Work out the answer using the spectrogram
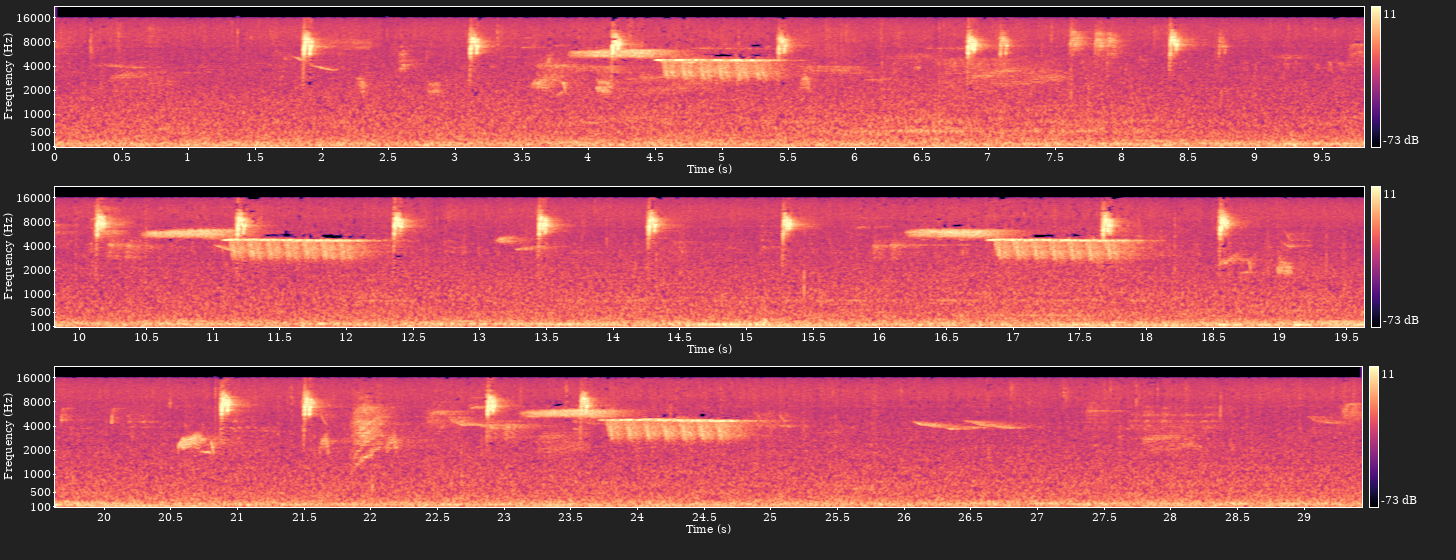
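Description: Birdsong: one bird repeats a phrase about every six seconds, a high note followed by a buzzy trill about a second long, while other sharp, high chirps sound between the phrases. A steady low hum runs underneath.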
